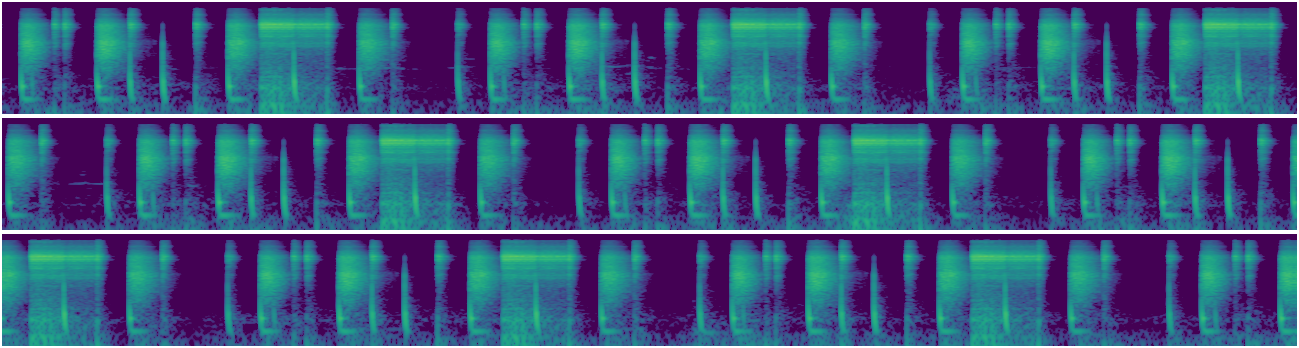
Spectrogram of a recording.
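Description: Rhythmic davul drumming in a halay dance beat: dry, sharp strokes with a bright top, the same pattern repeating about every three and a half seconds like a loop.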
